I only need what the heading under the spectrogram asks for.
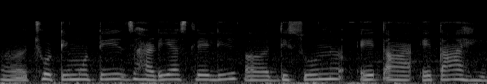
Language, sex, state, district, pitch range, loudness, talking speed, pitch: Marathi, female, Maharashtra, Pune, 205-230 Hz, -38 LUFS, 125 wpm, 220 Hz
